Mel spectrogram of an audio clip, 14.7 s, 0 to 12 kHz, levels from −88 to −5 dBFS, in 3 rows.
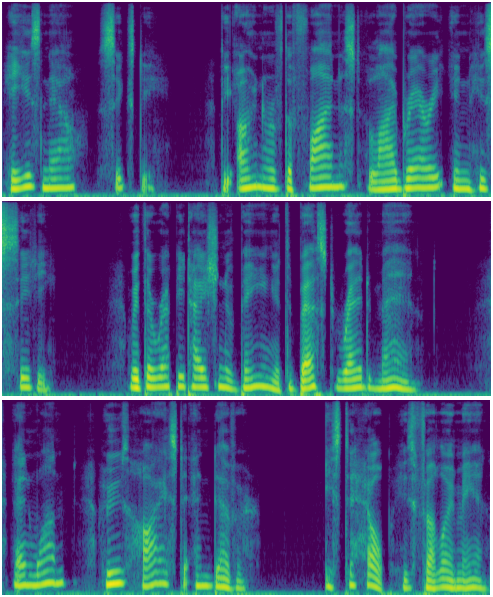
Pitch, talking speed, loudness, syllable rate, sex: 155 Hz, 135 wpm, -18 LUFS, 4.2 syllables/s, male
